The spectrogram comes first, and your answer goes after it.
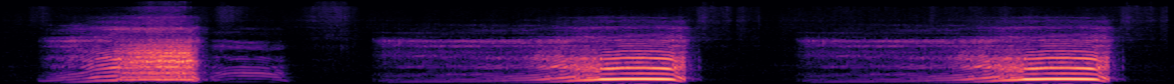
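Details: Powerful bull bellowing three times, the first short and harsh with a fainter tail, the next two swelling gradually into loud rising calls that hold steady before breaking off.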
